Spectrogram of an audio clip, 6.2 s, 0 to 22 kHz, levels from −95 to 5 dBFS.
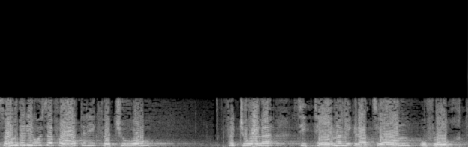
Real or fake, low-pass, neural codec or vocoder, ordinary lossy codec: real; 7.2 kHz; none; none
